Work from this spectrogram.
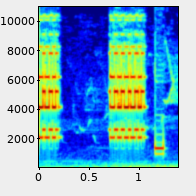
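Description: A phone rings with a bright electronic tone: two long bursts separated by a pause, then a short lower chirp. Loud and close, with no voices.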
